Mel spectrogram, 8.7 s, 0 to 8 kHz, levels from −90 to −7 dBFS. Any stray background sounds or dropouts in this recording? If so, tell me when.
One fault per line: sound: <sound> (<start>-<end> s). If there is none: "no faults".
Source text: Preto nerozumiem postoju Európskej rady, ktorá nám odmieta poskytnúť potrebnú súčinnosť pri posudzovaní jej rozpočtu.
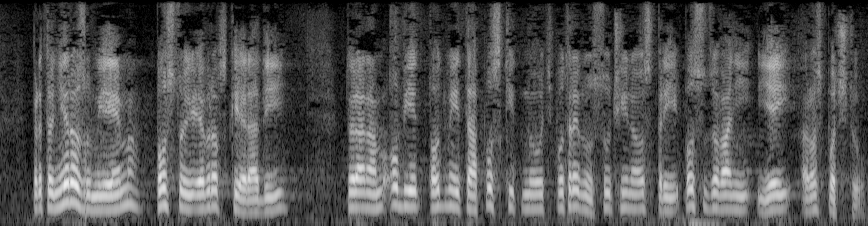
no faults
